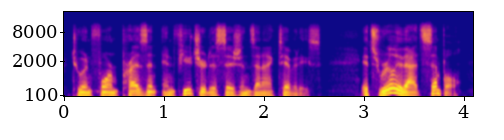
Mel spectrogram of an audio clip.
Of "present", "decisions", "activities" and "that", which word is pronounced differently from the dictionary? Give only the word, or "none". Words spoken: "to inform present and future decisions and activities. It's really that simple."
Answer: none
